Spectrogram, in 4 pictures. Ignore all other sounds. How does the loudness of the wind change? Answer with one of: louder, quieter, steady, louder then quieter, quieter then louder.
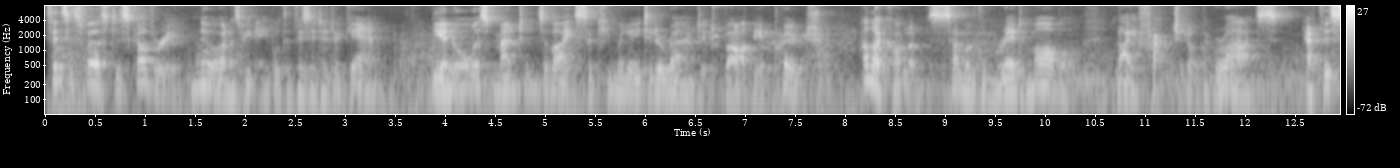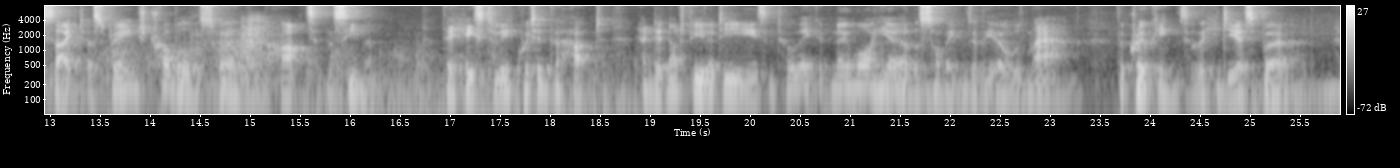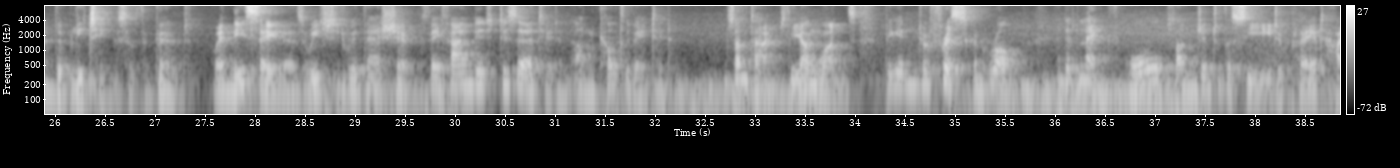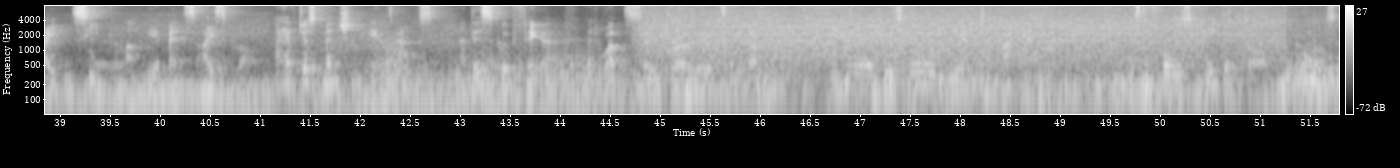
louder.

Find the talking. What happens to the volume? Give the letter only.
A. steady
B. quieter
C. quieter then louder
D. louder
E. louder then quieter
A.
